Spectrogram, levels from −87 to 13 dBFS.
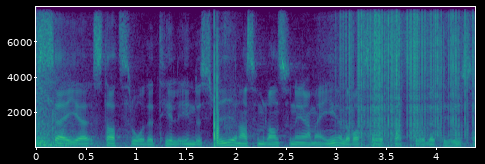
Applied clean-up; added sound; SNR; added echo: none; Crackle / Fireworks; 3 dB; none.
